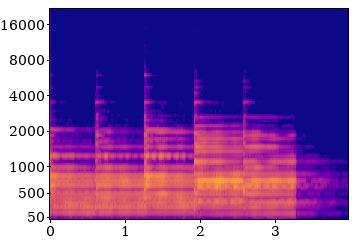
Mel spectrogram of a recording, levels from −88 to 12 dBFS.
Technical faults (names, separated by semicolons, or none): noise suppressor applied to music or sounds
